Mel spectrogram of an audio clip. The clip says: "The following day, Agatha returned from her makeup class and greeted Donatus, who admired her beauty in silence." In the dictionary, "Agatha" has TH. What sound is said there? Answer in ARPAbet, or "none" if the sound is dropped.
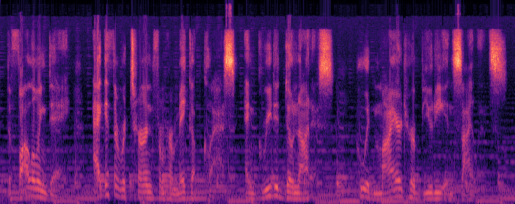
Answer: TH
